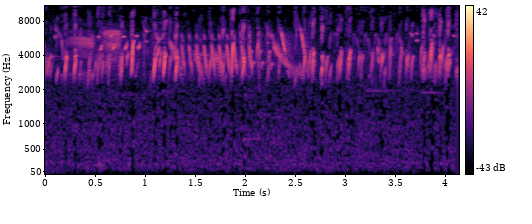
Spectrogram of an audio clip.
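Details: Brief burst of lively batbata singing by a European goldfinch without sound effects: densely packed high chirps, quick rising and falling whistles and rattling trills running continuously.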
